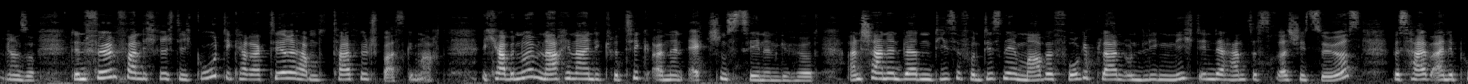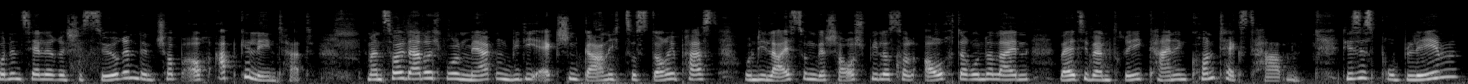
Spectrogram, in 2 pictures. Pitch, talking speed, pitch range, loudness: 235 Hz, 165 wpm, 215-255 Hz, -23 LUFS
